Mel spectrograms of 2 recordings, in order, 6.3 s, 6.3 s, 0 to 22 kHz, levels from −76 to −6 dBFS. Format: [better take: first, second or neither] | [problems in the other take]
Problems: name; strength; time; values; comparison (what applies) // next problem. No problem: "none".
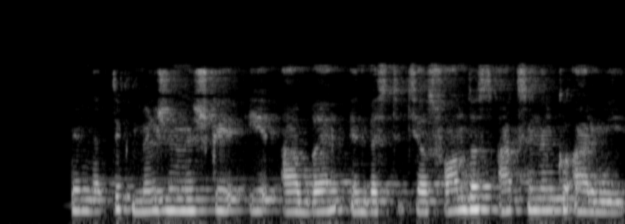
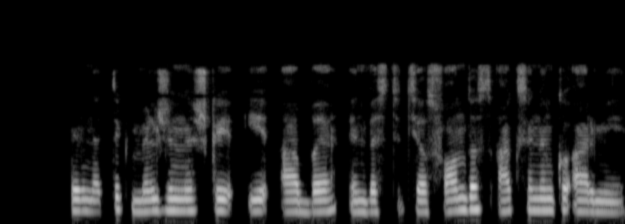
second | noise reduction (neural separator model SepFormer DNS4)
